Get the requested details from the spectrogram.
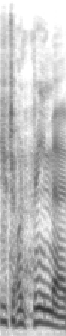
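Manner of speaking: gasped out. James answers the Colonel's news that the engagement is ending: gasping. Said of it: "he gasped".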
